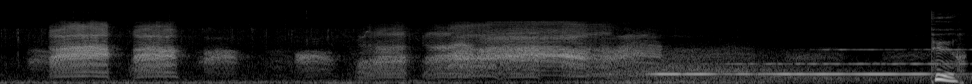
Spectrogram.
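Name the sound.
crow cawing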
